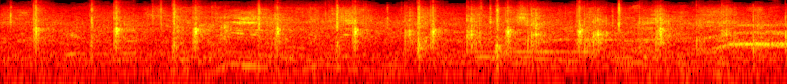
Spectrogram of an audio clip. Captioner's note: applause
